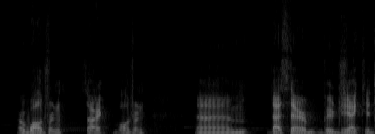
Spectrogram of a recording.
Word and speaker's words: Waldron: And then Michael King and Matt Waldrop. Or Waldron.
